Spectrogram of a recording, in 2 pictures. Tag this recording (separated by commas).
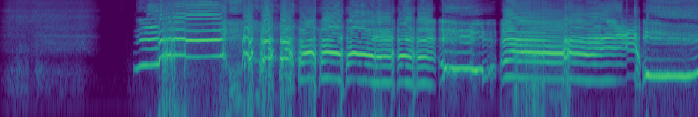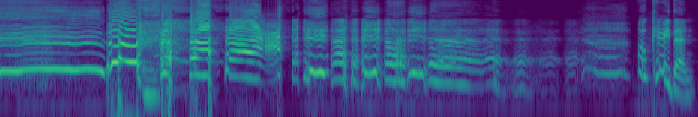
Human voice, Crying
